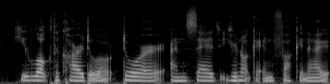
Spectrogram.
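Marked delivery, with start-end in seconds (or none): 2.2-3.4 menacing words said through a giggle. Retelling what the driver said after locking the door: imitating a giggled threat. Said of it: "and giggled".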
